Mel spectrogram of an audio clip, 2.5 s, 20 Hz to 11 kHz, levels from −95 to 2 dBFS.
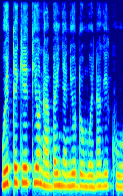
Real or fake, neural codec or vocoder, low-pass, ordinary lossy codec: fake; vocoder, 22.05 kHz, 80 mel bands, Vocos; none; none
